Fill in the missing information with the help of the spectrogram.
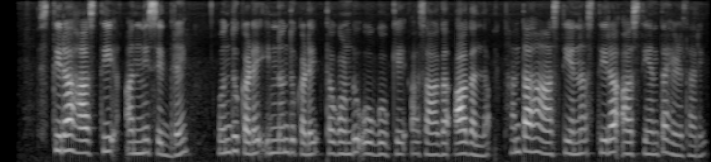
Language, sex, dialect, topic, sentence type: Kannada, female, Central, banking, statement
